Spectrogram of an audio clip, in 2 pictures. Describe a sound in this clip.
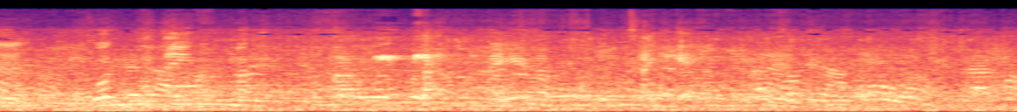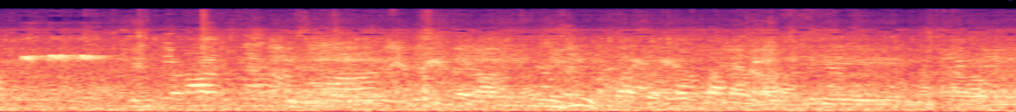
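A crowd of men talks and shouts loudly nearby, outdoors.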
